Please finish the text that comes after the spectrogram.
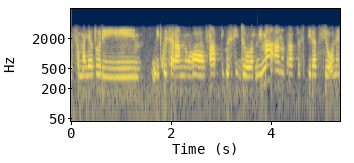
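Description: Woman on a tinny phone line, explaining haltingly. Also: medium pitch. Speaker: guest, theatre company member presenting a festival. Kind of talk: radio interview, explaining an event programme. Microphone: telephone.

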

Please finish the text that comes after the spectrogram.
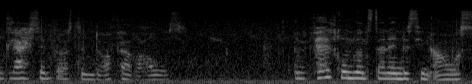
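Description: A woman's voice: sits high, moderate pace, noisy background. An actress playing a plucky, responsible young village girl in a radio drama, speaking earnestly and insistently to protect her sister. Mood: firm, protective. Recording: studio radio drama with music underneath.

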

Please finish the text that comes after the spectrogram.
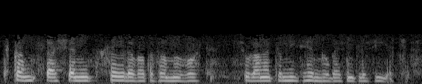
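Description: A woman's voice: fairly low pitch, little pitch movement, fairly quick, lightly acted. An actress playing a homesick, bitter young provincial woman in a radio play, speaking earnestly and wistfully. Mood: hurt, indignant. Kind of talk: Dutch radio play acting. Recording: thin, phone-like old radio recording.

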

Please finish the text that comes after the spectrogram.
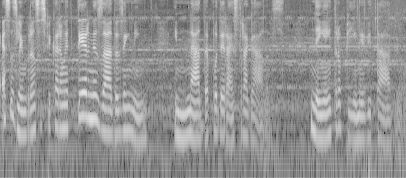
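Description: A woman playing a macabre killer who recounts her crime in a deliberate, intimate way, in an audio horror drama. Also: low-pitched, expressive. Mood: wistful, resolute. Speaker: voice actor narrating an audio drama. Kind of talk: dramatized first-person horror story narration. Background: background music.

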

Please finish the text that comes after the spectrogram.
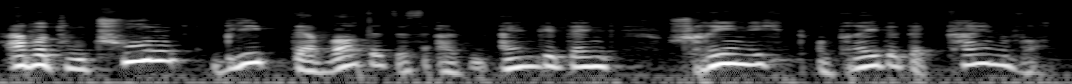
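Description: A storyteller narrating a literary fairy tale in a deliberate, dramatic and expressive way. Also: mid-range voice, slightly rough.

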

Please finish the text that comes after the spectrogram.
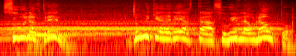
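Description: A man's voice: high voice, animated, normal speed, very noisy. A man playing a stern, protective father in a radio drama. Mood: commanding.

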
